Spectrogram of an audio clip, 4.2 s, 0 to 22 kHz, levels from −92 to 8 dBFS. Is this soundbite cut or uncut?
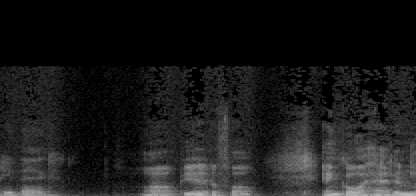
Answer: uncut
